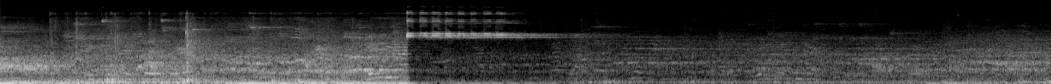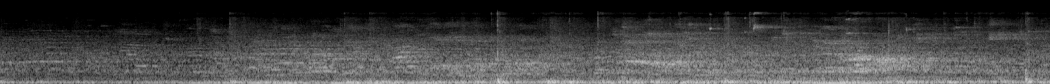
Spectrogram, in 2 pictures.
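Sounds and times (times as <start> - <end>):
voices in a gym: 0.0 - 21.0.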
